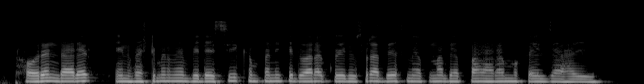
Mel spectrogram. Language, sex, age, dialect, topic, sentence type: Magahi, male, 25-30, Central/Standard, banking, statement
